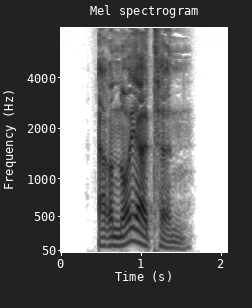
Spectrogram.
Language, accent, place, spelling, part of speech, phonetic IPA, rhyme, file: German, Germany, Berlin, erneuerten, adjective / verb, [ɛɐ̯ˈnɔɪ̯ɐtn̩], -ɔɪ̯ɐtn̩, De-erneuerten.ogg
- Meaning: inflection of erneuern: 1. first/third-person plural preterite 2. first/third-person plural subjunctive II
